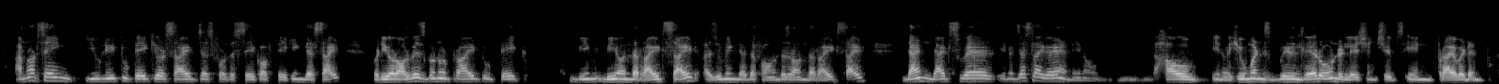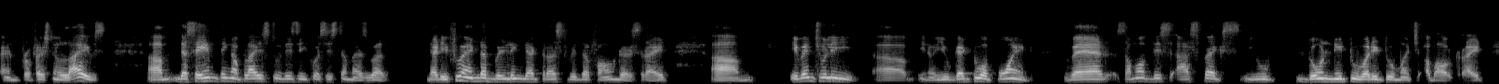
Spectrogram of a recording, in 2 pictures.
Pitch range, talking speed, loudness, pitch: 115-155 Hz, 220 wpm, -25 LUFS, 130 Hz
